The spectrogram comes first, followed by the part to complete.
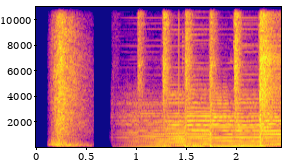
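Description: A short whoosh transition sound effect that swells and fades out in about half a second. Just under a second in, background music with a steady beat begins.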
